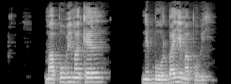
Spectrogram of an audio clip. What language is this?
Basaa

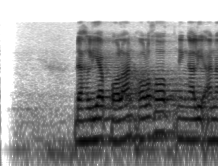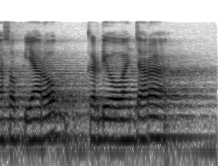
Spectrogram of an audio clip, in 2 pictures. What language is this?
Sundanese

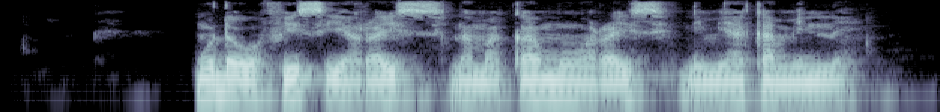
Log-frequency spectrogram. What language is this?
Swahili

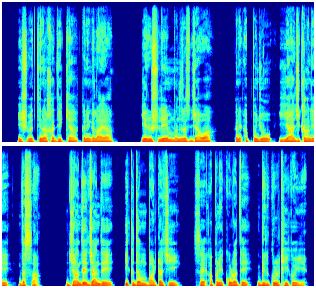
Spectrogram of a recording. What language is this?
Bilaspuri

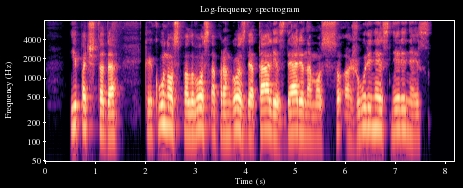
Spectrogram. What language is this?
Lithuanian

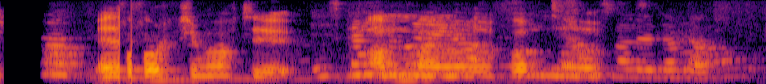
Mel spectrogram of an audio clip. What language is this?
Icelandic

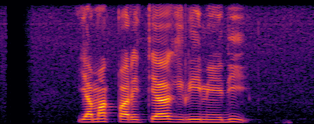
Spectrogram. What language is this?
Sinhala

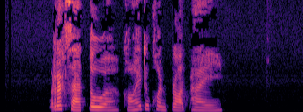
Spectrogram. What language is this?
Thai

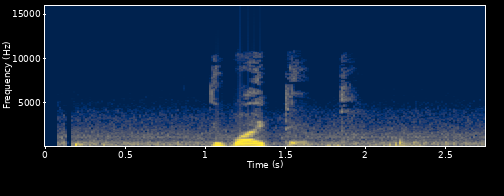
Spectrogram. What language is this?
Bangla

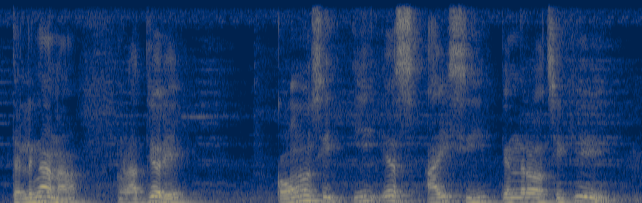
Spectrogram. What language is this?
Odia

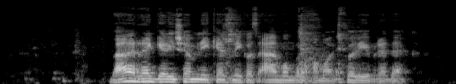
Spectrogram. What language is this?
Hungarian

